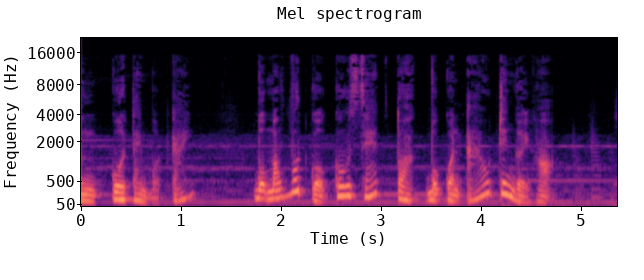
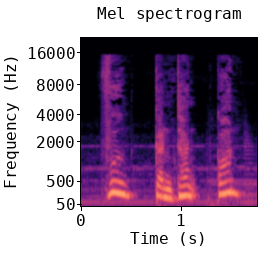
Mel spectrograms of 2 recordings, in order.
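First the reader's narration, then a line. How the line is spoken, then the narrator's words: Woman screaming loudly. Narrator (Vietnamese): Bà Thơ ... thét thật lớn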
